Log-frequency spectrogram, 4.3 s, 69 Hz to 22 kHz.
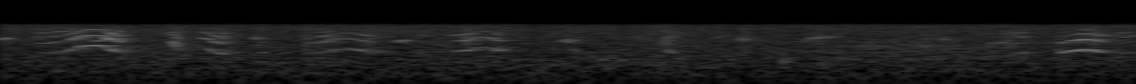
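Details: Five Fell terrier puppies, broken-coated Patterdale terriers born that day, 29 July 2012, four boys and one girl, squeaking in overlapping high, arched whimpers that tumble over each other almost continuously.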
